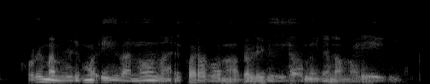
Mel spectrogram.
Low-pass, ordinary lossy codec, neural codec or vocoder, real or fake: none; none; codec, 44.1 kHz, 2.6 kbps, DAC; fake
